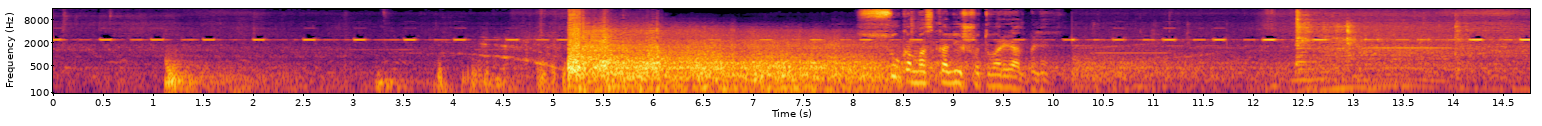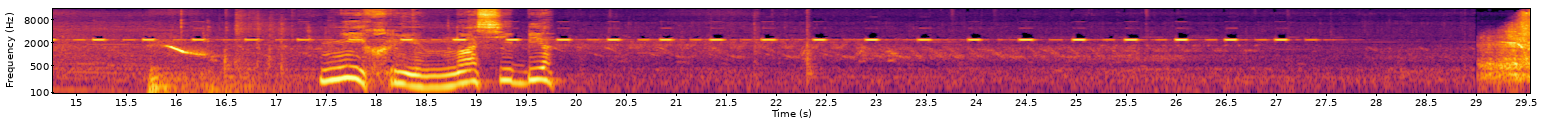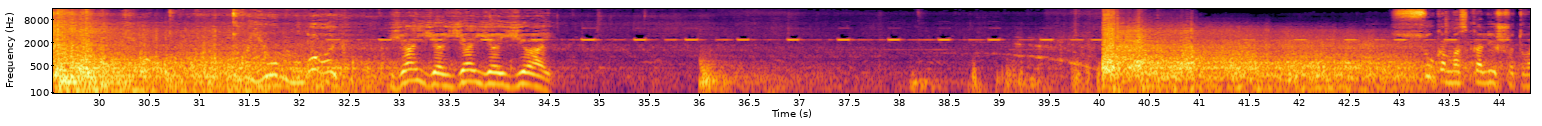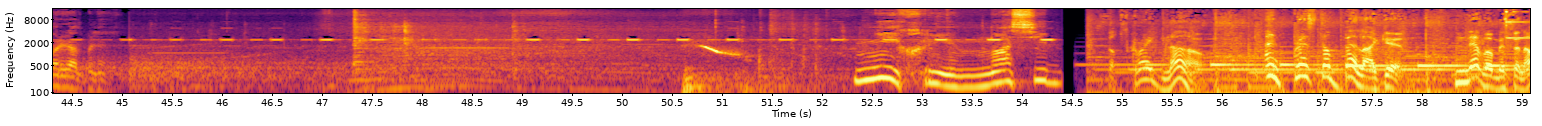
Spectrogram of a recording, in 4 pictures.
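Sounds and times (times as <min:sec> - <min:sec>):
car alarm beeping: 0:00.0 - 0:28.5, 0:29.5 - 0:54.5, 0:55.1 - 0:59.0
sudden thud: 0:36.0 - 0:36.5.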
